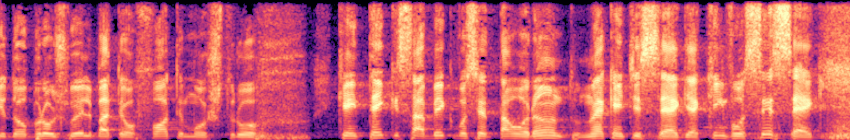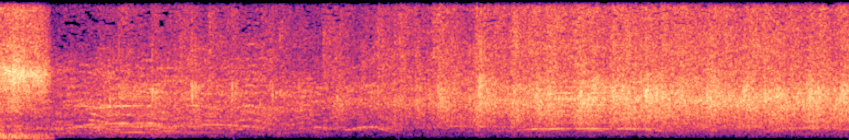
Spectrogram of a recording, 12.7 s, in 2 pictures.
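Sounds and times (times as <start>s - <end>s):
speech: 0.0s - 6.7s
audience applause: 6.9s - 12.7s.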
